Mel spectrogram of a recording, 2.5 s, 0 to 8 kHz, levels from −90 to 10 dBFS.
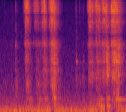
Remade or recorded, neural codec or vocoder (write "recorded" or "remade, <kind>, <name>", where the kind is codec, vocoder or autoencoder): recorded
